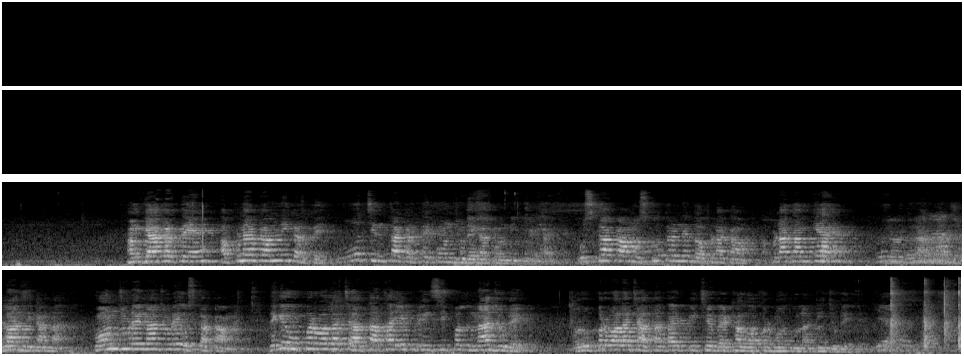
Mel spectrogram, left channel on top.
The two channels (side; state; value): left; silent; 62 dB below the other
